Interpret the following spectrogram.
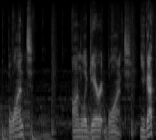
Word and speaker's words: Blount: And uh it is spelled with an O. Blunt on LeGarrette Blount.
